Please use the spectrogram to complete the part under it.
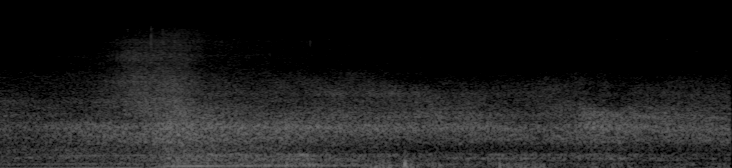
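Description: A car engine hums at low speed.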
